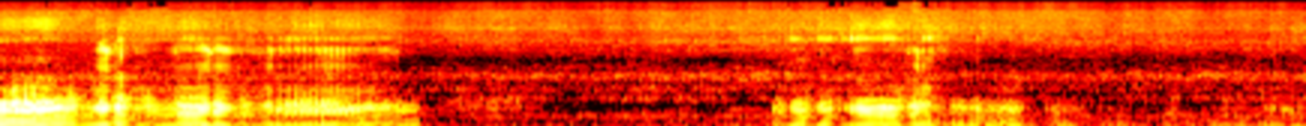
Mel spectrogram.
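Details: A pug, a flat-faced dog, snoring while asleep: two loud, buzzing, rattly snores with quieter breathing between them.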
